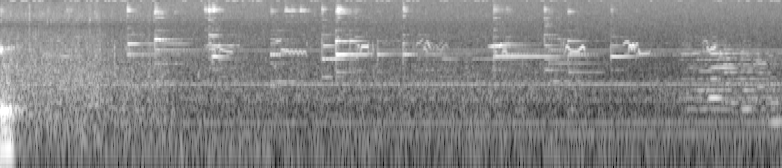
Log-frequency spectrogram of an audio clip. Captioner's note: wind chimes; orchestra music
